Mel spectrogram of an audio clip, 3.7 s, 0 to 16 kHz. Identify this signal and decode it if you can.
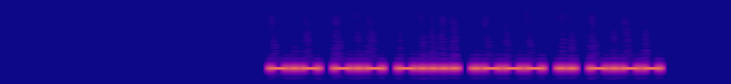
Morse code, heard as a keyed tone, about 44 wpm, 700 Hz. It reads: KK6JIY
